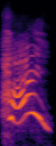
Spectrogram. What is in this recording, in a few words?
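AGREE, Japanese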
